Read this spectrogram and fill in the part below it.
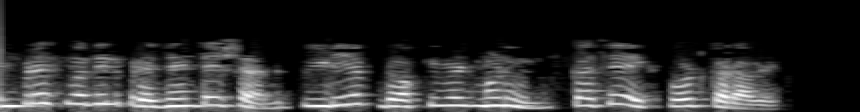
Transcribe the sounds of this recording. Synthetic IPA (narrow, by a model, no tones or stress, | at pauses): impɾesməd̪ʱiːlpɾed͡zeɳʈeɕənpiɽiefɖɔkjumeɳʈm̤əɽ̃uːnkəseːkspoɾʈkəɾaʋe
